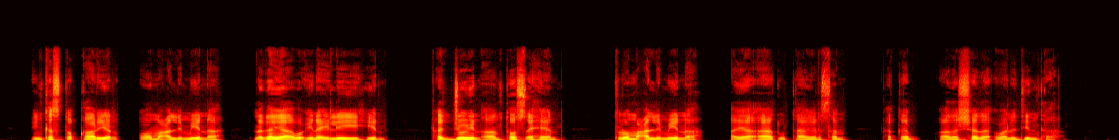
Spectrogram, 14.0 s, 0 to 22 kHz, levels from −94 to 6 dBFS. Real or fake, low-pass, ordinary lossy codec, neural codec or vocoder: real; 14.4 kHz; none; none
